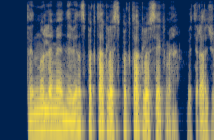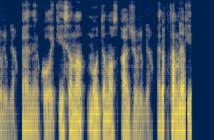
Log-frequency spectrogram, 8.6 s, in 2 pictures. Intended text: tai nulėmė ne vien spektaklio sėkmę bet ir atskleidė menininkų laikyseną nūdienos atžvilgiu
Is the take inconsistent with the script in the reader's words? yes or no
yes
